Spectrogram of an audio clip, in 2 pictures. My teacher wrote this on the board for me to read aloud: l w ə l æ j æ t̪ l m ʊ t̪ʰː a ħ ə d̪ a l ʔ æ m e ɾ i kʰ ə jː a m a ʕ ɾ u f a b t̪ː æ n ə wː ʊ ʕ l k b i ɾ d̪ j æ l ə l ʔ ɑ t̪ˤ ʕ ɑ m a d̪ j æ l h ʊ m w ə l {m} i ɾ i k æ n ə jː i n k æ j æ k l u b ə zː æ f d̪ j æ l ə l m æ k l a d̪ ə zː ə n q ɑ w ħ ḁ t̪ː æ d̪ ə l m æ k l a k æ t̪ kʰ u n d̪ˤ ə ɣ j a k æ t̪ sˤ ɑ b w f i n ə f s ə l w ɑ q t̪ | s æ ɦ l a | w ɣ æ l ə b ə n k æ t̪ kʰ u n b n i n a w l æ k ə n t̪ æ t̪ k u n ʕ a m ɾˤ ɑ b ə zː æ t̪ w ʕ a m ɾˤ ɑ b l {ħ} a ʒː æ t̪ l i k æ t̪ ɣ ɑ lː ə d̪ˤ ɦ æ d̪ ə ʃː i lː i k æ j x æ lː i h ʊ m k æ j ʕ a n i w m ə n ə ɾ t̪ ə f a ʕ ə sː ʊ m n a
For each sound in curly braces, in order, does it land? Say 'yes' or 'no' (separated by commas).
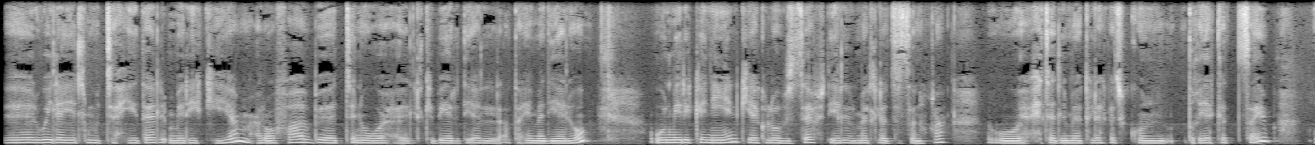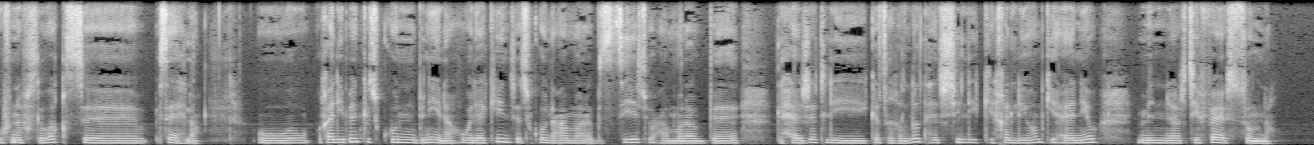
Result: yes, yes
